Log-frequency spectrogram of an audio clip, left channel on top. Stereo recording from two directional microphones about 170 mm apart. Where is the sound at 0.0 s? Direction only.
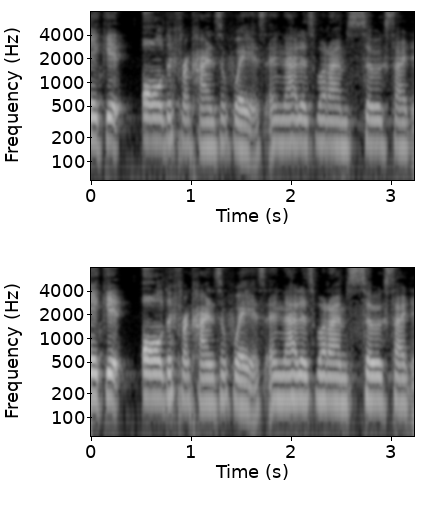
40° right (ahead or behind).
